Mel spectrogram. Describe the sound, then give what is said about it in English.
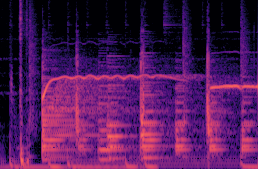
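A clear whistled tone slides up and holds a long, steady note over a music track with thumping percussive hits, then a second held note begins near the end. No one speaks. “Yo, just imagine like whistling down a desert or some shit.”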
